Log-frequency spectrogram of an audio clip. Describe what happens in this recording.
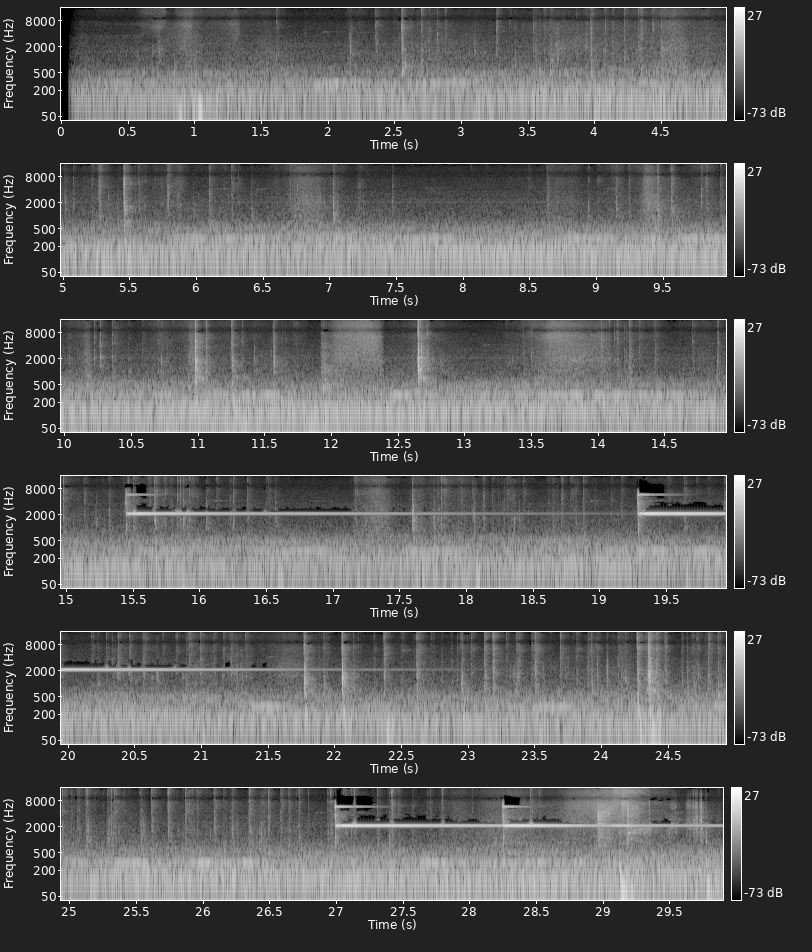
I was typing on my laptop doing Assignemnts then , I received notifications on my phone ,I then picked my phone.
